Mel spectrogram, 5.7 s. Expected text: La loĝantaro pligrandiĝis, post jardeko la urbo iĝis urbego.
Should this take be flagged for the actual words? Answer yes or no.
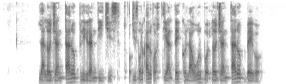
yes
